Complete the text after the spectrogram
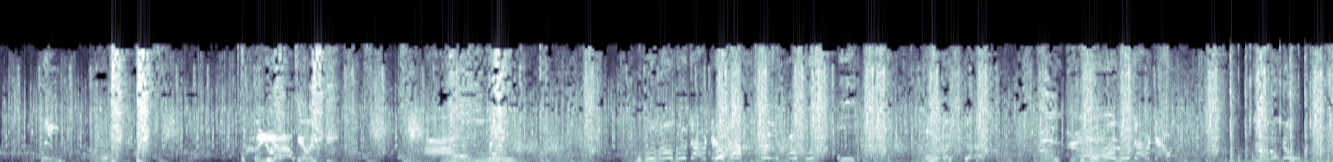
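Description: A monster truck engine rumbles and revs.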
